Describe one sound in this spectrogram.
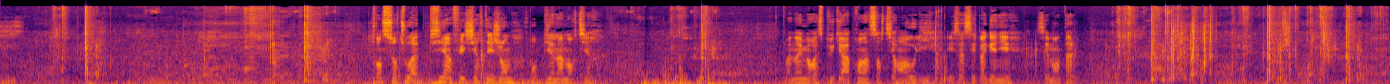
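A skateboard snaps and lands with sharp knocks.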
